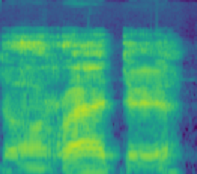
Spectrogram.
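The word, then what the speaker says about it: rǣdde: Thā sat se koning on tham tuna, and rādde mid tham witan. Then the king sat in the town and took counsel with the wise men. Just note, both D's are pronounced.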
